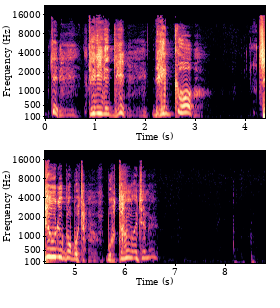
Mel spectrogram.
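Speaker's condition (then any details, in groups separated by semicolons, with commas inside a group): Cerebral palsy; may need reoperation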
